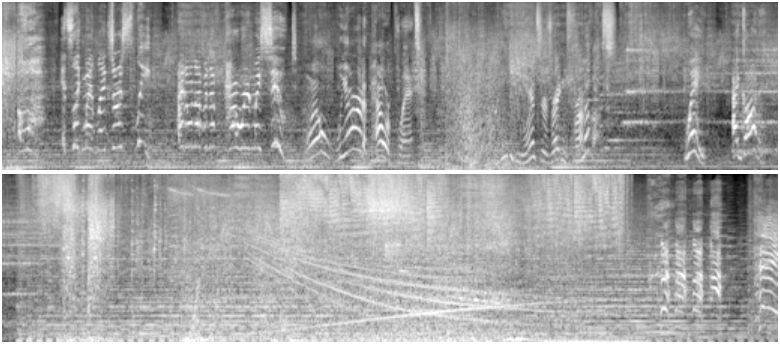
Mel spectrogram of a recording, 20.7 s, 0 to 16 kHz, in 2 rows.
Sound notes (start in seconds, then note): 12.6 zapping; 19.0 evil laugh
